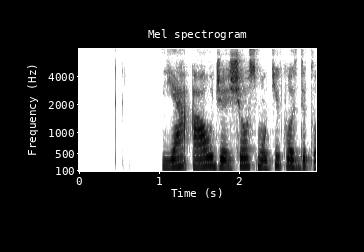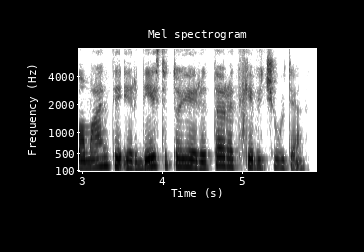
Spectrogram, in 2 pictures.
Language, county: Lithuanian, Vilnius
